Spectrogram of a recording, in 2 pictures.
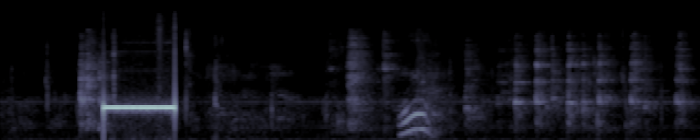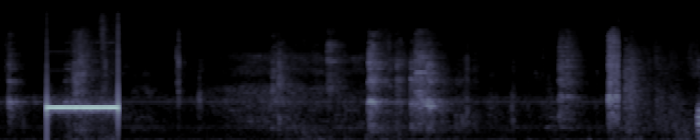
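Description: Censor bleep: a loud, steady one-tone beep lasting under a second, heard twice, about a second in and again about seven and a half seconds in, laid over swearing. Between the bleeps, faint clicks of chopsticks on dishes.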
